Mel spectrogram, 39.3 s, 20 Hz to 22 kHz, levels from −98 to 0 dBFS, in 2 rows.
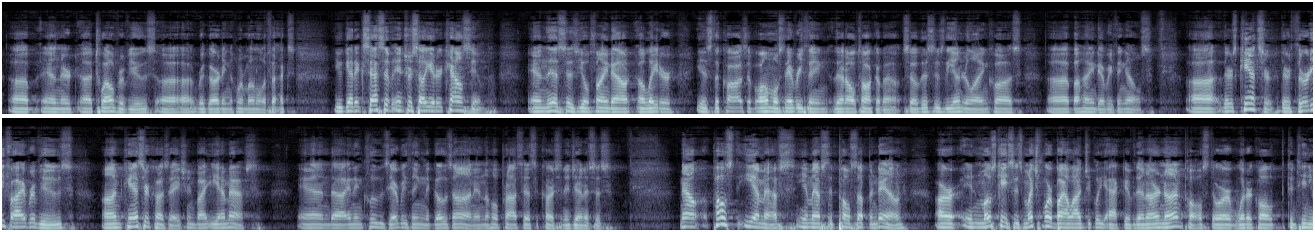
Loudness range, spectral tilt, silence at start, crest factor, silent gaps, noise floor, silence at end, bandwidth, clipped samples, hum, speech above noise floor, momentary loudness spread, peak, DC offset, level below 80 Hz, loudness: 5 LU; -5 dB/octave; 0.1 s; 22 dB; none; -62 dBFS; 0 s; 15.5 kHz; under 0.1%; none; 37 dB; 10 LU; -4 dBFS; under 0.1%; -50 dBFS; -25 LUFS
